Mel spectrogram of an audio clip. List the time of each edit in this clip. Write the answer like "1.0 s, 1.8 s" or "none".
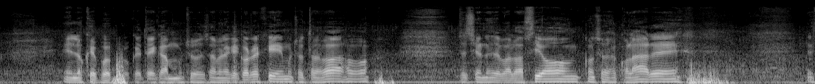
4.6 s, 5.8 s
